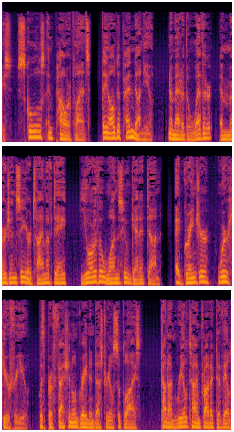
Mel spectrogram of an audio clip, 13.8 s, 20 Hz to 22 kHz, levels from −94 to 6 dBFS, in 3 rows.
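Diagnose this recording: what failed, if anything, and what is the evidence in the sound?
Analogue wiring: computer activity noise throughout, a buzz pulsing near 70 Hz about 40 dB under the speech. Processor load disturbs the shared ground, unlike steady mains hum.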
